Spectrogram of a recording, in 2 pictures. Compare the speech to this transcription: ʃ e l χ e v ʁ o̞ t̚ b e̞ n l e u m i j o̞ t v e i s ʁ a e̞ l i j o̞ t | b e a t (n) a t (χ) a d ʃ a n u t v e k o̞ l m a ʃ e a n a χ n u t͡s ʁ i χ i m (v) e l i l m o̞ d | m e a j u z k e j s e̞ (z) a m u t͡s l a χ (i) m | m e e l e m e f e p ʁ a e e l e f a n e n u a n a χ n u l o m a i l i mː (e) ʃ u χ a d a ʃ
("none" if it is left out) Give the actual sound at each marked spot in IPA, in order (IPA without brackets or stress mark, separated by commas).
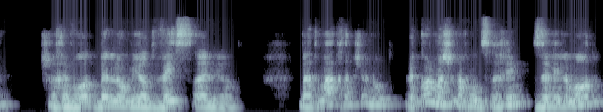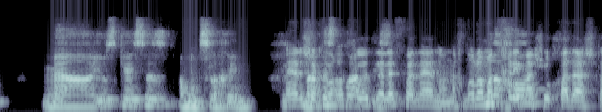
m, χ, z, z, i, a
